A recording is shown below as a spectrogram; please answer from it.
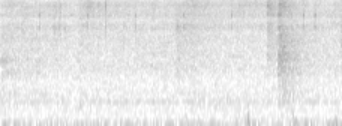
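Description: Soft, scattered thuds and taps of feet and puppy paws on a rubber-matted floor as a rag is swung and dragged for the pup to chase, with a short rushing noise near the end.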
